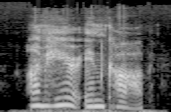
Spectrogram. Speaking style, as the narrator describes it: she cautioned in a low voice

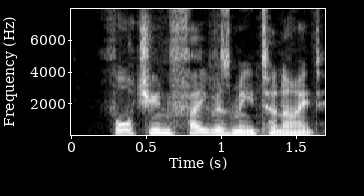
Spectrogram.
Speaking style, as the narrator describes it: he cried

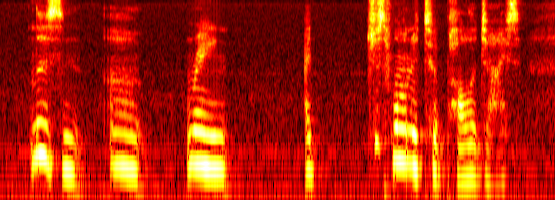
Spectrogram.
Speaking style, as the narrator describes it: Danielle hesitantly stammered

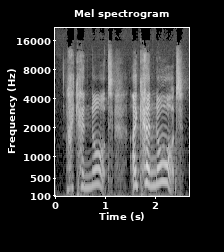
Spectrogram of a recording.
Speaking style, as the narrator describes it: cried Marianne

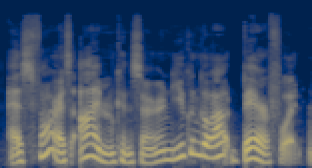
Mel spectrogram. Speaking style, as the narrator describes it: replied Mona haughtily

